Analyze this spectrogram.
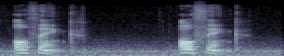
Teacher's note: so i'm not bringing my tongue tip up into the position of the l i'm just making the dark sound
